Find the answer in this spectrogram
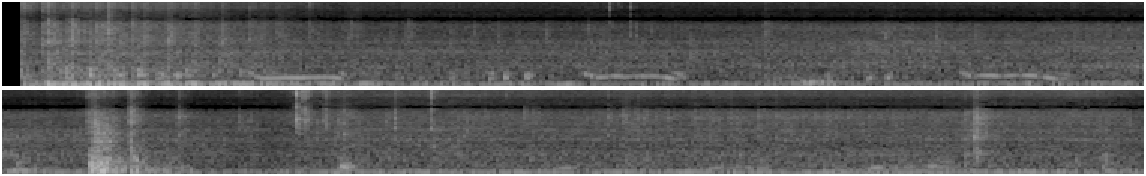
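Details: Racing homer pigeon giving a few soft, low, bowed coos in the first seconds, then quieter murmurs, with a sharp knock midway and low background rumble.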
